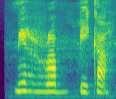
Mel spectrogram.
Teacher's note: اب یہاں پہ آپ دیکھ سکتے ہیں، جیسا کہ میں نے بتایا کہ را اور لام میں بغیر غنہ کے ادغام ہوتا ہے، اب یہاں پر ہم صرف ادغام کر رہے ہیں، غنہ نہیں کر رہے۔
